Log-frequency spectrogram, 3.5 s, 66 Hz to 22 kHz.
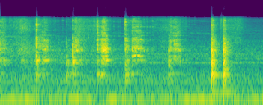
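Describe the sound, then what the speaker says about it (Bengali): Whole spices (cardamom, dried red chillies, cumin, coriander seeds, cinnamon, bay leaf and cloves) dry-roasted in a wok, heard as a series of short, sharp scraping stirs and clinks at an irregular rhythm, close and clear with no talk. "কড়াই বসিয়ে আমি নিয়েছি 2টো এলাচ, 2টো শুকনো লঙ্কা, 1 চামচ জিরে, 1 চামচ ধনে, 2টো ডালচিনি, 1টা তেজপাতা, 2টো লবঙ্গ। ভেজে নেবো মশলাটা"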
